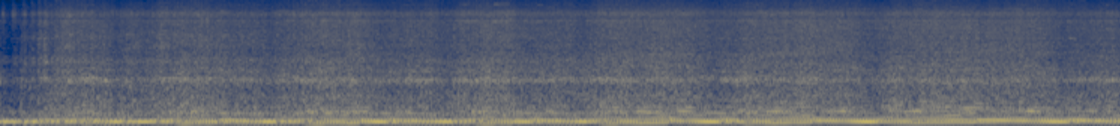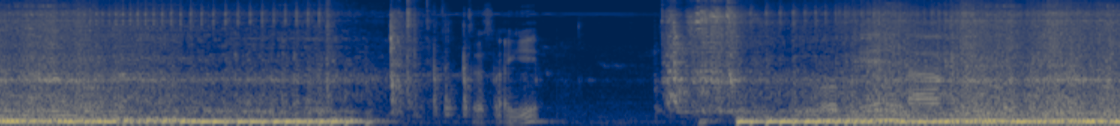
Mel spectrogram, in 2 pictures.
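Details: Yamaha Mio GT scooter that would not start, running again after fixing a broken wire to the injection fuel pump; even steady idle with a quick regular beat and a brief cut midway; running normally.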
